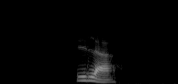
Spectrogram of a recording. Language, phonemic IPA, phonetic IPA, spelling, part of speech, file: Pashto, /hi.la/, [hí.lä], هيله, noun, Hīla.ogg
- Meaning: hope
